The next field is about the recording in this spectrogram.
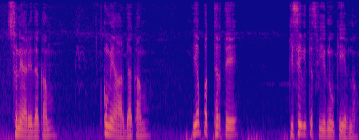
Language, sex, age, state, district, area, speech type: Punjabi, male, 45-60, Punjab, Patiala, urban, spontaneous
